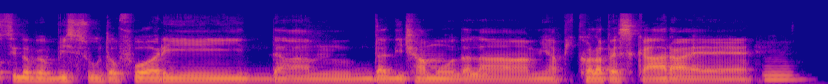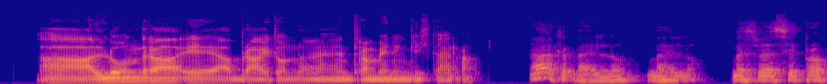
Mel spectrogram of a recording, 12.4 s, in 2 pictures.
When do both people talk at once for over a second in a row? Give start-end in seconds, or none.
none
